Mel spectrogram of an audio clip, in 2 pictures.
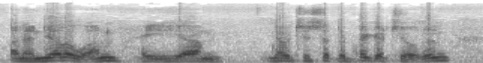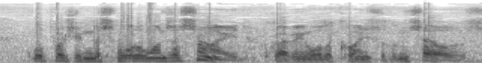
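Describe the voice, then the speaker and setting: A man's voice: mid-range voice, a little fast, dark tone, rough recording. An older man, informally explaining local tradition in an interview, hesitant and full of small asides. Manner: hesitant, genial asides like "you see". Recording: 1970s location recording with background noise.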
